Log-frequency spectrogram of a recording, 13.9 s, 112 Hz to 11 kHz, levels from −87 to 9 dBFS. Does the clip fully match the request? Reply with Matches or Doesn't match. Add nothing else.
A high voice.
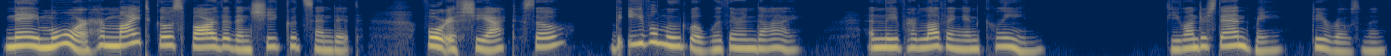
Matches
